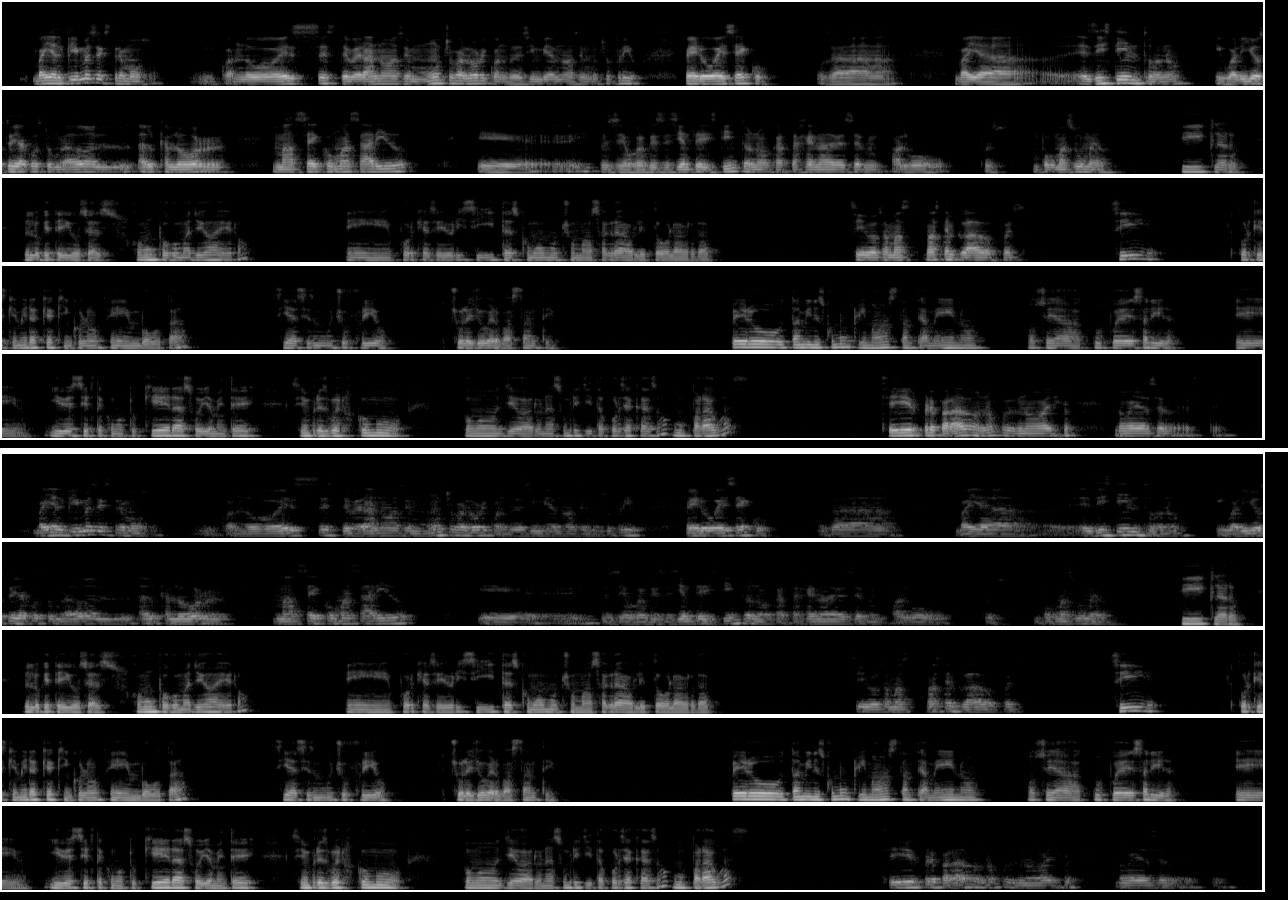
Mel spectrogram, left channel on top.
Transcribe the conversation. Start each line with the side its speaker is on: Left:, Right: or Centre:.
Left: Vaya, el clima es extremoso. Cuando es este verano hace mucho calor y cuando es invierno hace mucho frío, pero es seco. O sea, vaya, es distinto, ¿no? Igual y yo estoy acostumbrado al, al calor más seco, más árido. Eh, y pues yo creo que se siente distinto, ¿no? Cartagena debe ser algo, pues, un poco más húmedo.
Right: Sí, claro, es lo que te digo, o sea, es como un poco más llevadero, eh, porque hace brisita, es como mucho más agradable todo, la verdad.
Left: Sí, o sea, más, más templado, pues.
Right: Sí, porque es que mira que aquí en Colo- en Bogotá, sí haces mucho frío, suele llover bastante, pero también es como un clima bastante ameno, o sea, tú puedes salir eh, y vestirte como tú quieras, obviamente siempre es bueno <laughs> como como llevar una sombrillita por si acaso, un paraguas.
Left: Sí, ir preparado, ¿no? Pues no vaya, <laughs> no vaya a ser este,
